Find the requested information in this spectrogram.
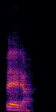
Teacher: lo que vemos es una R simple, un flap, ¿no? Pera.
